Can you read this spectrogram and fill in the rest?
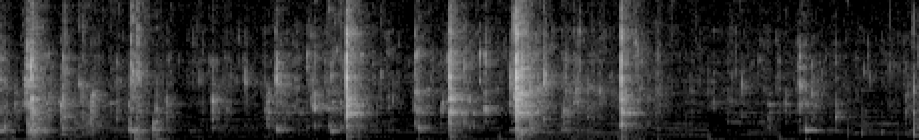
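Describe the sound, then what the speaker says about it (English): A paintbrush is swished and rinsed in a water cup while painting a sunflower in acrylics, giving a series of short splashy swirls and clinks at close range, with no talking. "let's rinse off our brush"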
